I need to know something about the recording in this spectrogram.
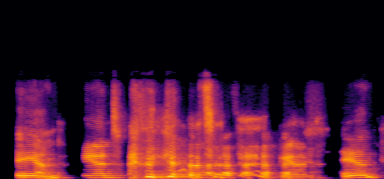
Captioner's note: laughs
